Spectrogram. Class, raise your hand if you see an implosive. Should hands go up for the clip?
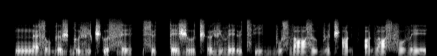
no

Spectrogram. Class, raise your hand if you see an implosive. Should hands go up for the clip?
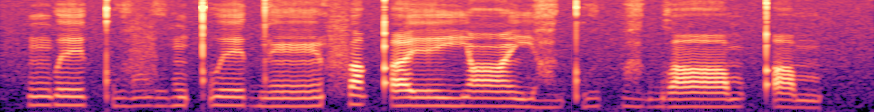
no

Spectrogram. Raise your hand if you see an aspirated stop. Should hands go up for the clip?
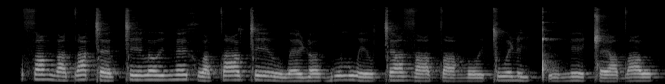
no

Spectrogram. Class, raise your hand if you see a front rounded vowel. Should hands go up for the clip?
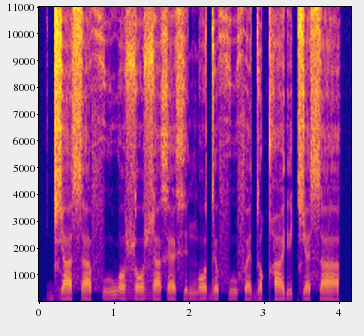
yes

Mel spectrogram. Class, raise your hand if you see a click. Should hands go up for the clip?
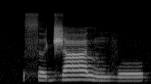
no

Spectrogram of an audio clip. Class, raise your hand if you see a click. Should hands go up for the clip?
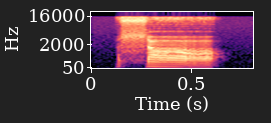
no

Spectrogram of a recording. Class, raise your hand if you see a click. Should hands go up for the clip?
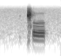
yes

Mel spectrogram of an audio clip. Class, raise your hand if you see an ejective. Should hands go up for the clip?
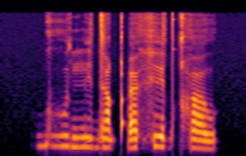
yes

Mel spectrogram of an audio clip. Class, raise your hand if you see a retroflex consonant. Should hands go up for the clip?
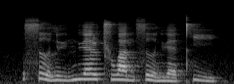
yes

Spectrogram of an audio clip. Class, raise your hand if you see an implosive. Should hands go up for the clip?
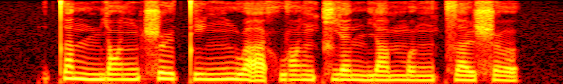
no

